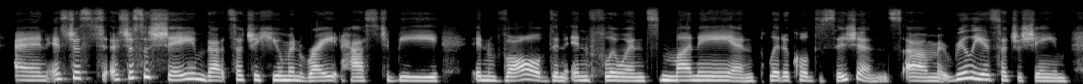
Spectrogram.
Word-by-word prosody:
And 195 -1 0
it's 250 +1 -2
just 285 0 -2
it's 225 +2 -2
just 300 +2 0
a 350 - +5
shame 235 - +2
that 185 -1 -1
such 215 -1 -1
a 210 - +2
human 200 -1 +2
right 175 +2 +1
has 170 0 -2
to - - -8
be 170 -1 0 0.3
involved 185 0 +1
and 170 -3 0
influence 185 -1 -1
money 190 -1 +2
and 155 0 -3
political 190 0 -1
decisions, 165 - -3
um, 170 -2 +2
it - - -2
really 255 +4 +3
is 225 0 -2
such 190 -3 -3
a - - -2
shame, 160 -2 -1
190 Hz, 160 wpm, -13 LUFS, 170-205 Hz, 0.3 s, a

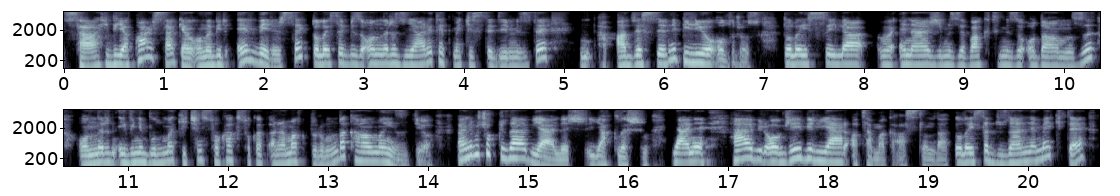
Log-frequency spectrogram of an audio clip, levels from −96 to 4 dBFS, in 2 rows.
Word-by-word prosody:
sahibi 140 +5 +3
yaparsak 175 - +2
yani 125 - +4
ona 140 +3 0
bir 150 0 -4
ev 210 -2 +1
verirsek 165 - 0
dolayısıyla 155 +1 +2
biz 155 - -4
onları 160 0 +1
ziyaret 150 +5 -1
etmek 140 -5 -7
istediğimizde 130 - -2 0.3
bu 130 - -7
a 130 - 0
adreslerini 155 +9 +1
biliyor 175 -3 +4
oluruz. 100 -7 -6 0.2
Dolayısıyla 155 -1 +2
v 145 0 -2
enerjimizi, 145 -2 -2
vaktimizi, 140 0 -3
odağımızı 135 - -3 0.2
onların 150 +5 +1
evini 150 +1 -2
bulmak 155 +3 -4
için 185 +6 0
sokak 180 0 -5
sokak 140 - -7
aramak 155 +3 -2
durumunda 125 - -2
kalmayız, 160 - -1
diyor. - - -8 0.3
Bence 210 +7 +3
bu 275 - +2
çok 290 +1 -1
güzel 215 -2 +5
bir 150 - -2
yerleş 100 -6 +3
yaklaşım 115 -4 -1 0.2
yani 160 0 +4 0.2
her 200 +3 +6
bir 185 - -2
objeye 165 +7 +3
bir 205 - +2
yer 160 -2 +4
atamak - - -8
aslında. 95 -1 -6
Dolayısıyla 155 +1 0
düzenlemek 165 - -3
de - - +2
155 Hz, 150 wpm, -23 LUFS, 140-170 Hz, 0.3 s, her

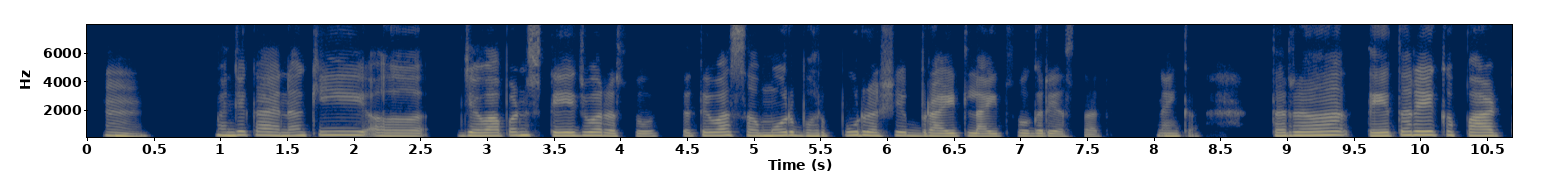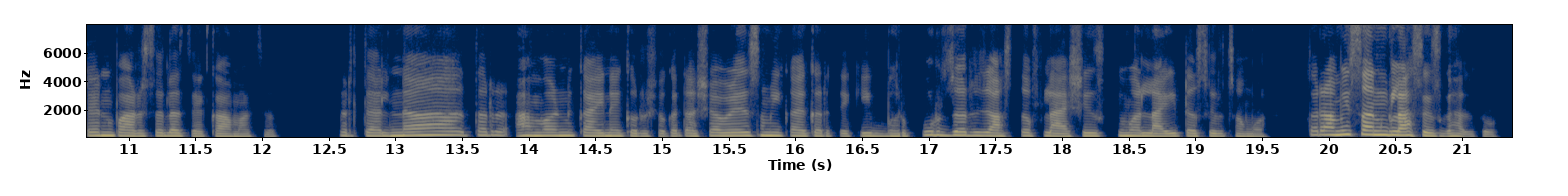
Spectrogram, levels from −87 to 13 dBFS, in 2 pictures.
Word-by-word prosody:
हं. 190 -5 0 0.6
म्हणजे 230 +1 +2
काय 240 -1 -2
आहे 225 -2 0
ना, 210 +1 -1
की 245 0 0
अ, 210 - -6 0.6
जेव्हा 205 -1 +2
आपण 230 +3 +1
स्टेजवर 215 -1 0
असतो, 175 -2 -5 0.2
तर - - -5
तेव्हा 215 +1 +1
समोर 210 +1 +1
भरपूर 195 +4 -1
असे 215 +2 -2
ब्राईट 185 -1 0
लाइट्स 170 -1 -2
वगैरे 185 -1 -2
असतात, 150 -3 -9 0.4
नाही 185 -1 -2
का? 190 - -13 0.6
तर 210 +2 0
अ, 240 +2 +4 0.2
ते 205 0 +3
तर 245 0 +2
एक 250 0 +3
पार्ट 215 -1 0
एंड 220 0 +4
पार्सलच 195 -1 0
आहे 170 -2 -4
कामाचं. 160 -3 -4 0.5
तर 215 - -5
त्यांना 210 +2 +2 0.4
तर 235 0 -3
आपण 215 +1 +3
काही 200 -2 0
नाही 195 0 +2
करू 185 -2 -4
शकत. 180 +3 -8
अशावेळेस 210 +3 0
मी 220 -1 +5
काय 200 -2 -1
करते, 185 -2 -6
की 195 - -1
भरपूर 190 +7 -1
जर 230 -2 +2
जास्त 195 0 -1
फ्लॅशेस 190 0 -1
किंवा 200 -1 +2
लाईट 185 0 0
असेल 185 -1 -3
समोर 165 -2 -5 0.4
तर 260 - -2
आम्ही 270 +2 +6
सनग्लासेस 250 -8 +6
घालतो. 160 -3 -5
205 Hz, 160 wpm, -23 LUFS, 185-220 Hz, 0.6 s, आम्ही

